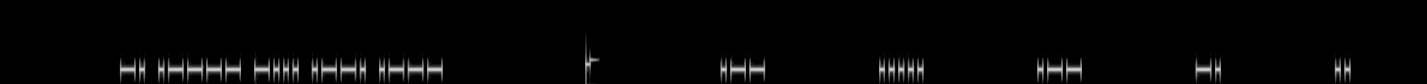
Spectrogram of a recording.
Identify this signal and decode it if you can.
Morse code, heard as a keyed tone, about 25 wpm, spaced as for 11 wpm, 700 Hz. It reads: N1BPJ W5WNI
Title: USA Call Signs - 5 Characters - 8x Character Spacing - 25wpm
